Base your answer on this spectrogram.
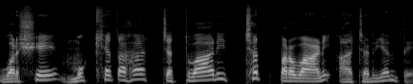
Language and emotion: Sanskrit, neutral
